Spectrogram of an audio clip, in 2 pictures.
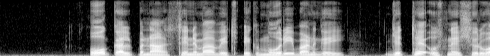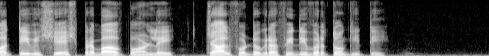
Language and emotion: Punjabi, neutral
